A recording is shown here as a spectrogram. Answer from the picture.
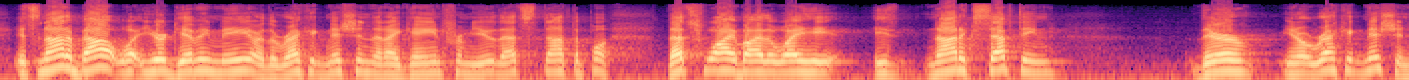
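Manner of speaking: loud, rising pulpit delivery; thundering sermon voice; full-force preaching. Acted. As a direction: preach it out with fire.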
